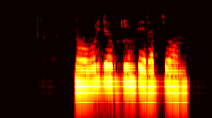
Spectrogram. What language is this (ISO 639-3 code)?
kin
